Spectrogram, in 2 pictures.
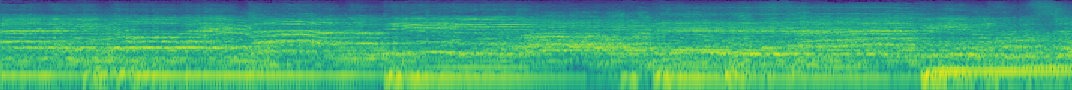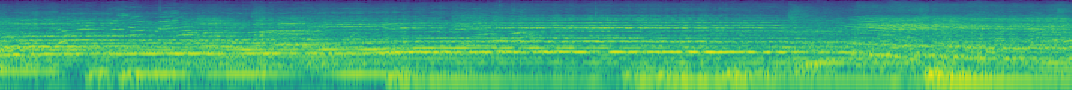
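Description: A group of young women and men singing a song together as a choir, over sustained low bass notes that shift every few seconds.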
